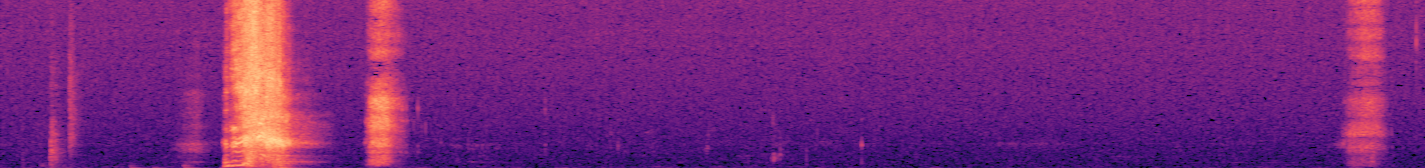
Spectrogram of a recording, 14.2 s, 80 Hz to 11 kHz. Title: 3 sneezes and nose blow (m)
